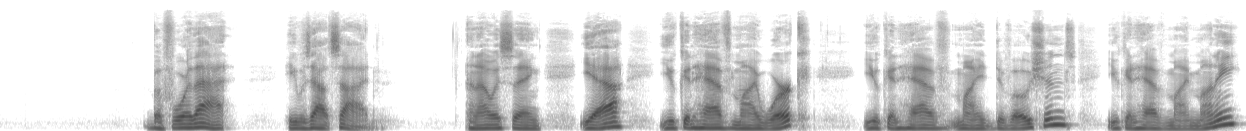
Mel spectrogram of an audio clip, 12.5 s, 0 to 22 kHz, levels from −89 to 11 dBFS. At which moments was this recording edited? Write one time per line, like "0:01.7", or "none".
none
